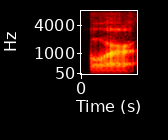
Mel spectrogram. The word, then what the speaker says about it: Pfoh: uh to have both Henry Wall and Margaret Fo here uh today.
